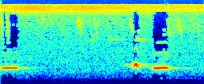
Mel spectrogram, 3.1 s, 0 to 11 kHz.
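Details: Common cuckoo, 2020. The tail of one call gives way to a single full cu-coo, a short upper note and a long lower note. A steady high insect hiss and a faint thin whistle are heard in the background.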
